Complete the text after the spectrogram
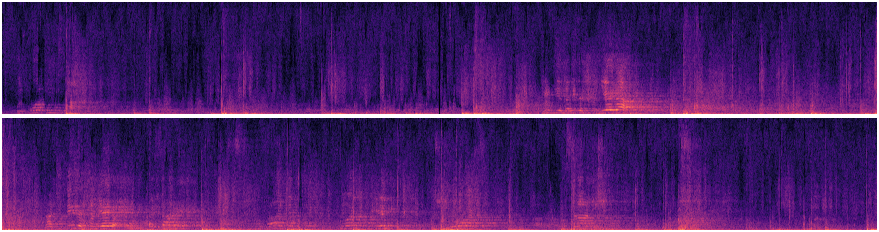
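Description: A handball bounces and thuds on a hard floor in a large echoing hall.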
